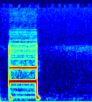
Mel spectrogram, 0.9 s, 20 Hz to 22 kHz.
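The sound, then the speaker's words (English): A single touch-tone keypad beep for the digit 9, pressed to accept a collect call: one short, clear dual-pitched tone lasting about a third of a second, heard alone. “To accept the call, please dial 9 now.”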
